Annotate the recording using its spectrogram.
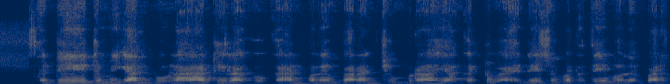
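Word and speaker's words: جمرة: Tadi itu bacanya jumrah ya, bukan jamrah. Kalau jamrah itu bara api.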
